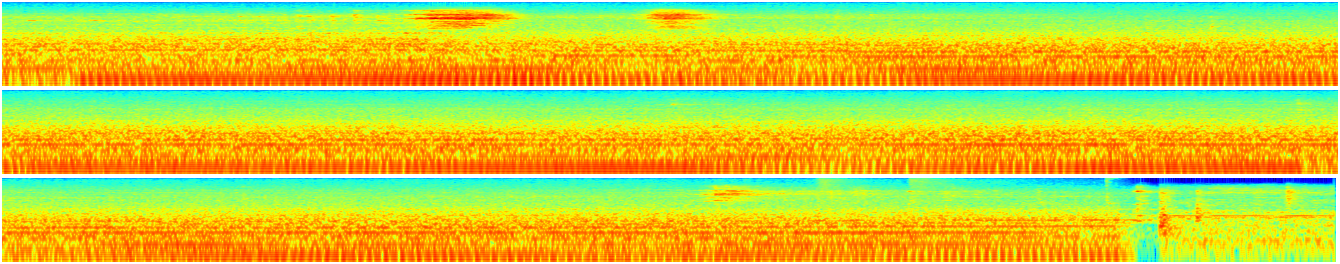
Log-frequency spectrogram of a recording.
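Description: A mower clatters as it cuts grass.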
